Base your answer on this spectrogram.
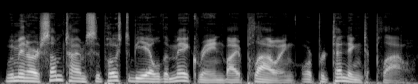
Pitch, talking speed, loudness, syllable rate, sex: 125 Hz, 230 wpm, -16 LUFS, 6.7 syllables/s, male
